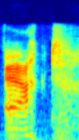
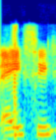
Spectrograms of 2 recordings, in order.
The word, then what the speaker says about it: ACT: um a therapy called act I keep calling it a CT and that's not actually how you're supposed to pronounce it it's supposed to be pronounced act um I had a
